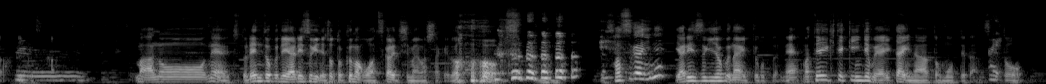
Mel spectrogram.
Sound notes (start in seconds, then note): 4.7 laugh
